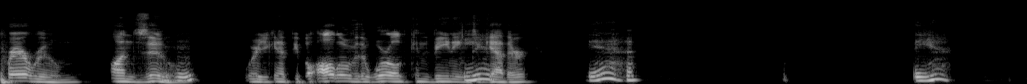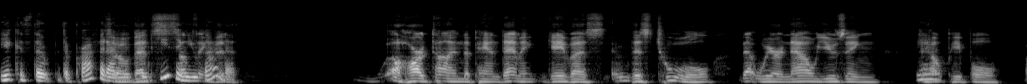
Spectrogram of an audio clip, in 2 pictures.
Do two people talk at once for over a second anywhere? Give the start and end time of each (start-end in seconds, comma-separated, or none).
11.3-12.6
